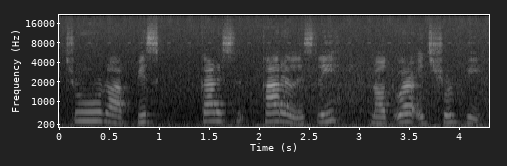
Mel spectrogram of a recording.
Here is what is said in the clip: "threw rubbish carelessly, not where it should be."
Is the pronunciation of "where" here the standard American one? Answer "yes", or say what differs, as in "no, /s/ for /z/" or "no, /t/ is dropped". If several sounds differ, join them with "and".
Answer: yes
